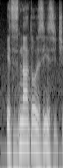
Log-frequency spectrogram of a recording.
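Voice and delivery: worst-ever, bad put-on Italian accent. Quoting what she said to him: bad Italian accent. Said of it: "I'm going to do the worst Italian accent".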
